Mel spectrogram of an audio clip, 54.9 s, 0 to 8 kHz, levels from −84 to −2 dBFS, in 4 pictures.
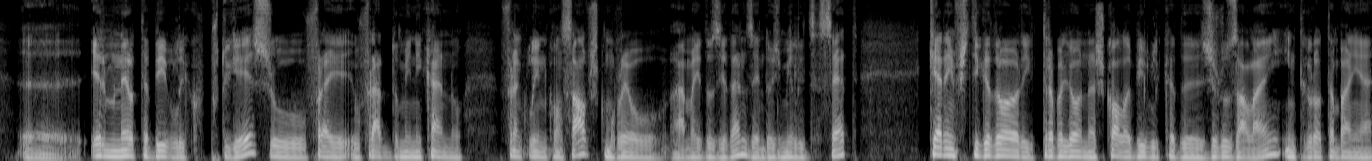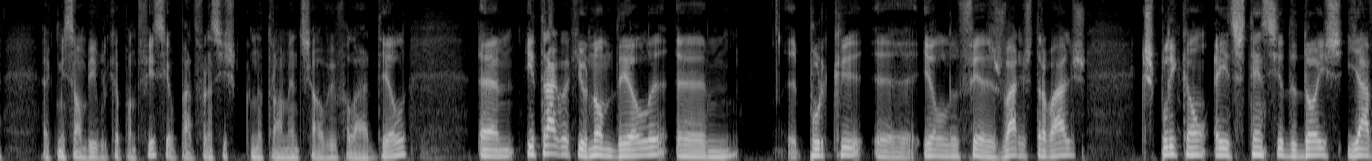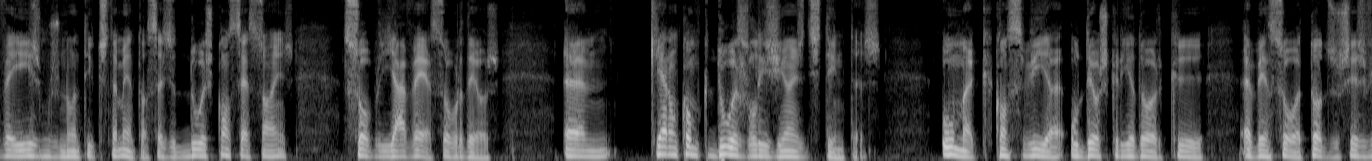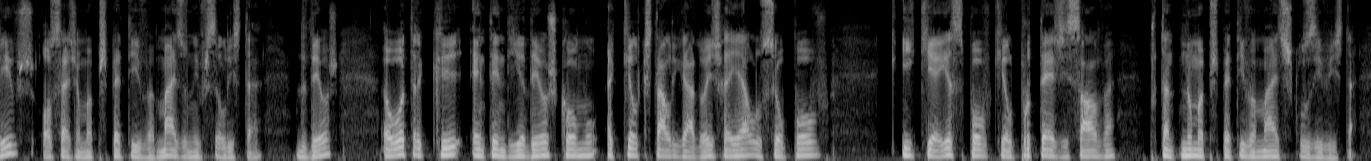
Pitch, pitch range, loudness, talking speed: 105 Hz, 90-115 Hz, -28 LUFS, 145 wpm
